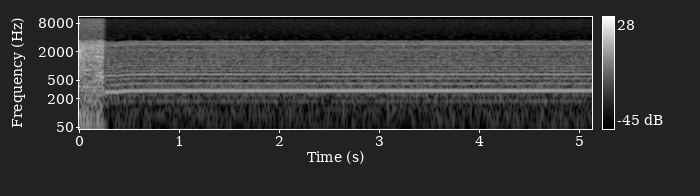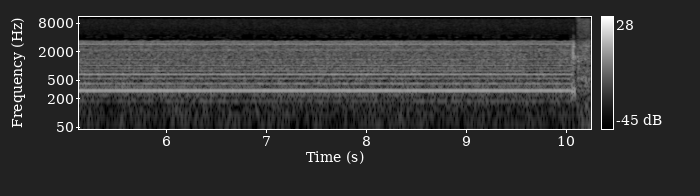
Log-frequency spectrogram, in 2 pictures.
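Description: Steady electrical hum with a buzzy stack of overtones. It cuts in abruptly a moment in, replacing the noisier commentary audio, then holds at one even pitch and level.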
